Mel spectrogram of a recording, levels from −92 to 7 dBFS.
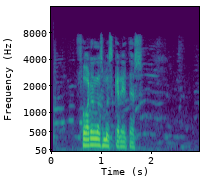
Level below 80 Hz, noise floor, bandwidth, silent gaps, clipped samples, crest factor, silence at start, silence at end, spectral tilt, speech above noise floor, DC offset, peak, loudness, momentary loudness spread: -52 dBFS; -55 dBFS; 8 kHz; none; under 0.1%; 18 dB; 0.1 s; 1.2 s; -7 dB/octave; 38 dB; under 0.1%; -2 dBFS; -18 LUFS; 16 LU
